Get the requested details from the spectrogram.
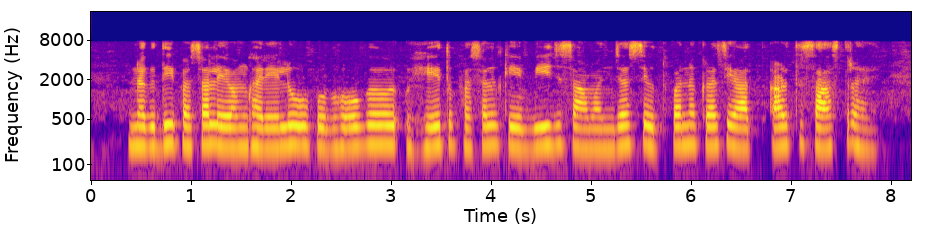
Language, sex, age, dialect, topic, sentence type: Hindi, female, 41-45, Awadhi Bundeli, agriculture, statement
